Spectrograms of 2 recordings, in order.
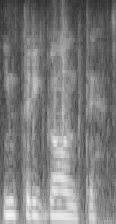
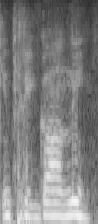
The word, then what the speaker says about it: интриганы: Интриганты. Не, интриганы, правильно говорить.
